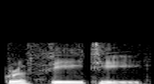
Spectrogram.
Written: graffiti

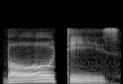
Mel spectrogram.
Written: Bootes

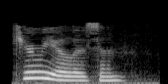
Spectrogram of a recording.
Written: curialist

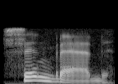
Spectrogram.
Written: Sinbad

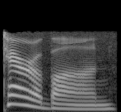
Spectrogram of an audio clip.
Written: Terrebonne

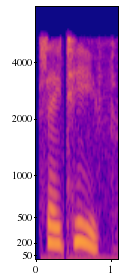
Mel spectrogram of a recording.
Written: Setif

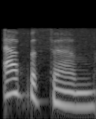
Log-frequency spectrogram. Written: apothegm

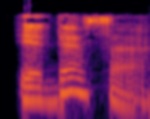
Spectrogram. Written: Edessene

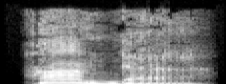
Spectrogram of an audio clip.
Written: Honda

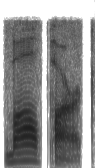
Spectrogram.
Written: ballpark

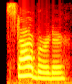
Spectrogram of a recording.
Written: starboarder

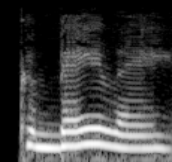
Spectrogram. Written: kebele

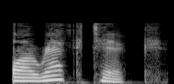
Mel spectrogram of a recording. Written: orectic

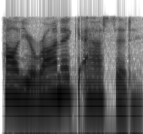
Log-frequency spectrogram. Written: hyaluronic acid

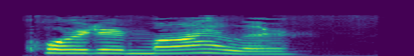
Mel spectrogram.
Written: quartermiler

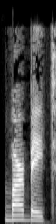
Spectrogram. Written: barbate

